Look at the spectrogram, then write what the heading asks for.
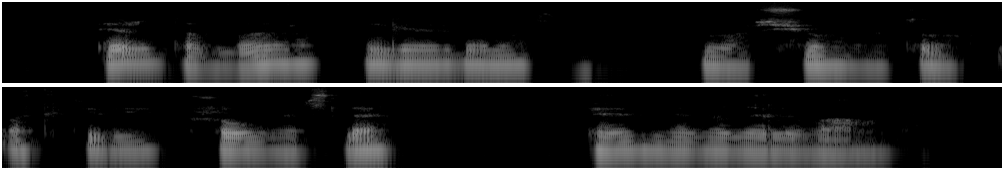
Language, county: Lithuanian, Vilnius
